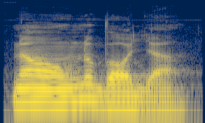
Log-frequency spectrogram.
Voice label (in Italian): "chicco", crespinese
